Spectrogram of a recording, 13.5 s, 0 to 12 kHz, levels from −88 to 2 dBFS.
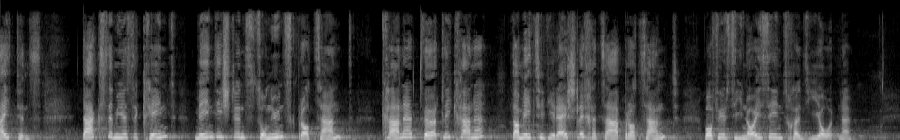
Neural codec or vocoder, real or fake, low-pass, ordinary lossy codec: none; real; 10.8 kHz; AAC, 48 kbps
